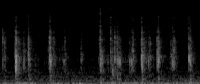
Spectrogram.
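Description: Typing on a computer keyboard: a quick, irregular run of keystrokes entering a line of text.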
